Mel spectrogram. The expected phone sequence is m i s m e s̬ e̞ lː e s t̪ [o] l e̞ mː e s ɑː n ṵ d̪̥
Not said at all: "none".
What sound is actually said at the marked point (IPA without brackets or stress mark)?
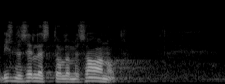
o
